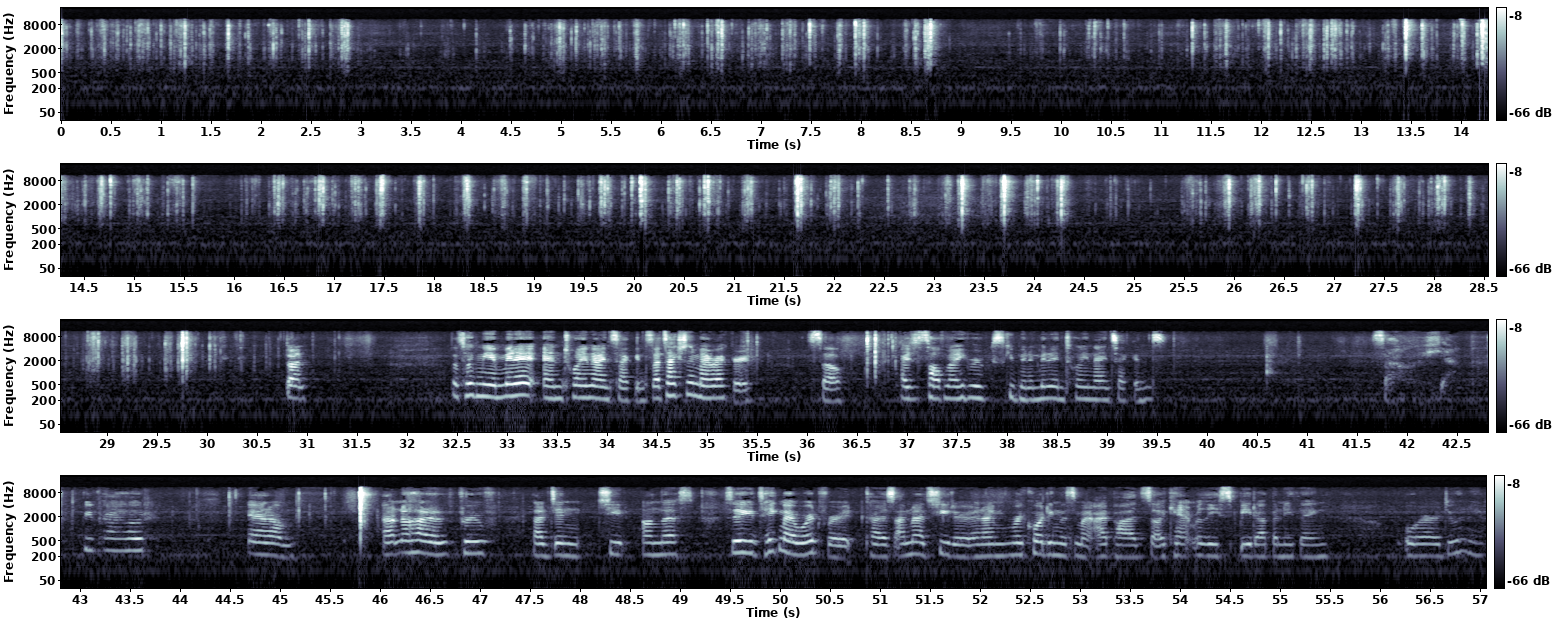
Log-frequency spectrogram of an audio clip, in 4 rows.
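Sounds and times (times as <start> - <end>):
plastic puzzle cube clicking: 0.0 - 3.0, 4.1 - 8.9, 9.5 - 30.8, 36.6 - 36.9.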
